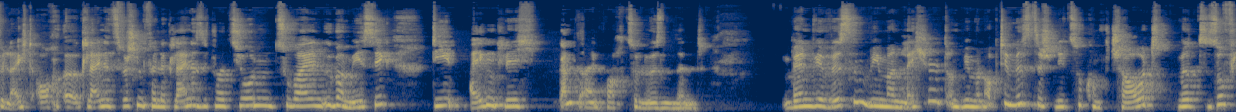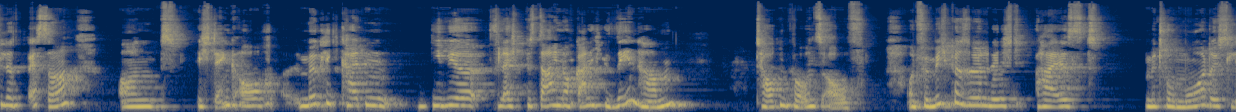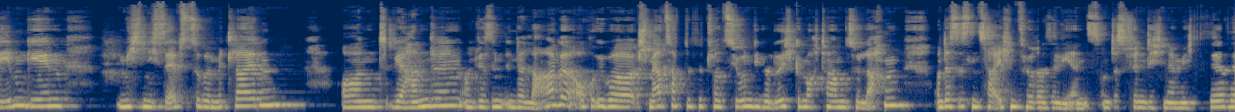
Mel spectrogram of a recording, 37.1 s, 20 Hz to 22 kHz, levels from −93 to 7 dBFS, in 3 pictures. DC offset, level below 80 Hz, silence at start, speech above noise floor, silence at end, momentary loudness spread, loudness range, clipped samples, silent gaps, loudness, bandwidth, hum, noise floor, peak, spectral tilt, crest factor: under 0.1%; -74 dBFS; 0 s; 42 dB; 0 s; 7 LU; 2 LU; under 0.1%; none; -19 LUFS; over 20 kHz; none; -61 dBFS; 0 dBFS; -2.5 dB/octave; 20 dB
